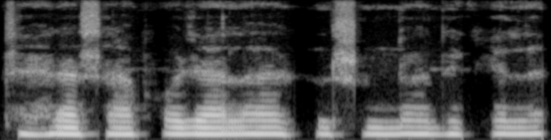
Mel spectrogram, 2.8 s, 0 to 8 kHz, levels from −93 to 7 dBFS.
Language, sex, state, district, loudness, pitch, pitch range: Bhojpuri, male, Uttar Pradesh, Gorakhpur, -17 LUFS, 140 Hz, 135-140 Hz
